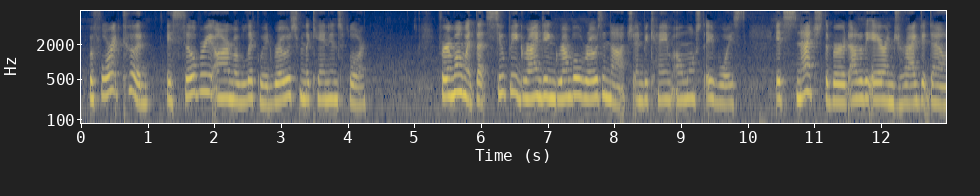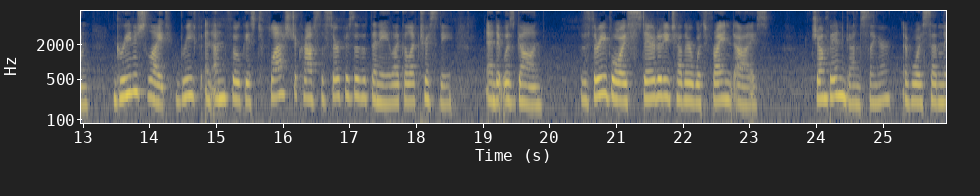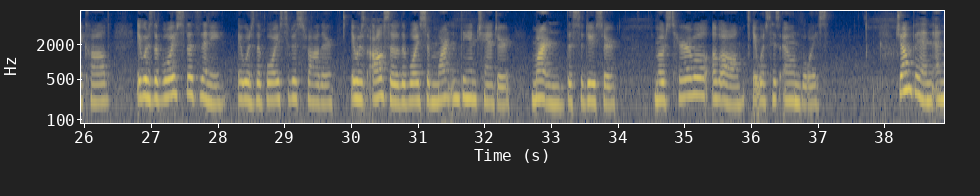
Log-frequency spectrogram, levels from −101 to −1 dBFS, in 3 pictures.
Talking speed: 175 wpm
